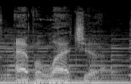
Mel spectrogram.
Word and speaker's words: Appalachia: It's pronounced Appalachia.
